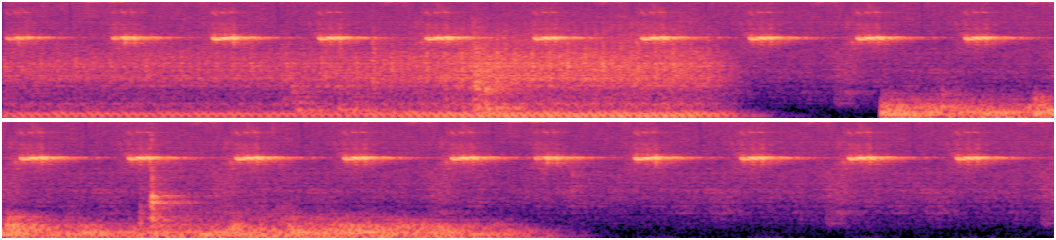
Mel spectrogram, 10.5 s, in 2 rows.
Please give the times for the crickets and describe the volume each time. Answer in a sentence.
The crickets can be heard from 0.0 to 10.4 s, at a steady volume.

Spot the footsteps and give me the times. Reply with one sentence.
The footsteps can't be heard in this clip.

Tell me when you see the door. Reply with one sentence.
You can hear the door from 1.4 to 2.6 s and from 5.9 to 6.8 s.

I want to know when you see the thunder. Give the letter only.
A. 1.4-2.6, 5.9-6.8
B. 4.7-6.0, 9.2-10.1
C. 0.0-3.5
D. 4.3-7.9
D.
